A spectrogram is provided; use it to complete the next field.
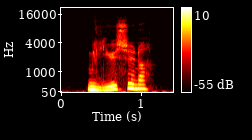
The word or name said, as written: miljøsynder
